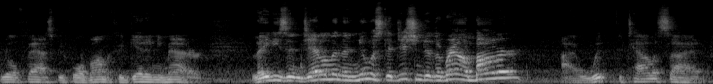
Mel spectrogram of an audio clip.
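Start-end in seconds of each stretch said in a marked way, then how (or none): 2.5-5.2 high, grand showbiz announcement; mock announcer. A narrator's reading. Kenneth unveiling the record player, mock announcer. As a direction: announce it like a game-show host.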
